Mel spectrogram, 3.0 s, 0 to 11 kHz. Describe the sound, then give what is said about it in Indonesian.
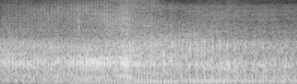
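Steady engine drone of many motorcycles passing in the street in Yogyakarta (Jogja), Indonesia, around 5:30 to 6 a.m. as it gets light, swelling slightly around the middle, with continuous traffic rumble underneath and no voices. “malah suara motor di mana mana ini jam 6 pagi jam setengah 6 lah di Jogja kan kebetulan sudah sudah mulai terang tuh jam segini jadi kita bisa ngobrol oke lanjut gila motor banyak banget ini”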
